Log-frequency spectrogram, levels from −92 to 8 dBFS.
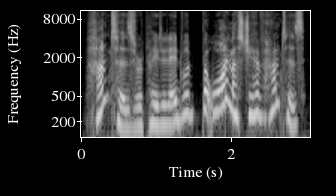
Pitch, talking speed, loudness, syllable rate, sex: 230 Hz, 155 wpm, -19 LUFS, 5.6 syllables/s, female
